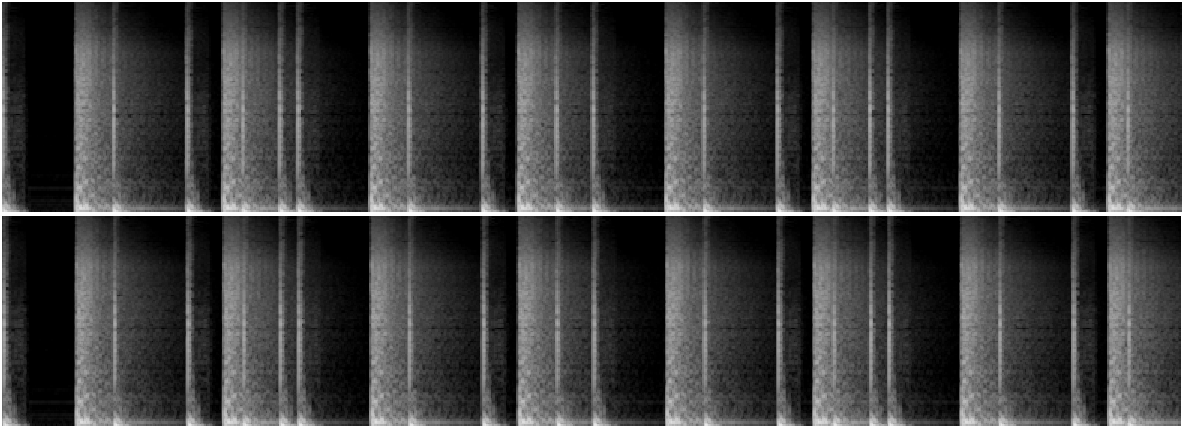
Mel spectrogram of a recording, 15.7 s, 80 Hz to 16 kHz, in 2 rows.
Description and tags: Neon Beat
122 bpm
